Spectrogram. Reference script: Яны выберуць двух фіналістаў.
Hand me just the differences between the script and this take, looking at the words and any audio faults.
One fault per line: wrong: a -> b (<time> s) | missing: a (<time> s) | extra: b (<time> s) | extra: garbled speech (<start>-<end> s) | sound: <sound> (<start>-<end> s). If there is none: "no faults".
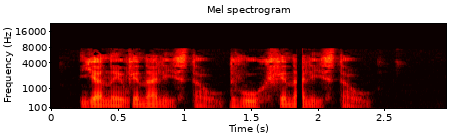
wrong: выберуць -> фіналістаў (0.6 s)
sound: dropout (1.8-1.9 s)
